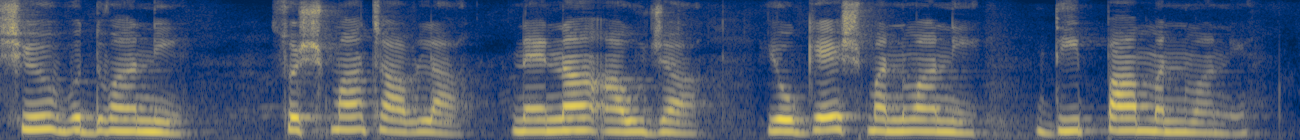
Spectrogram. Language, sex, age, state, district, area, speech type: Sindhi, female, 30-45, Gujarat, Surat, urban, spontaneous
